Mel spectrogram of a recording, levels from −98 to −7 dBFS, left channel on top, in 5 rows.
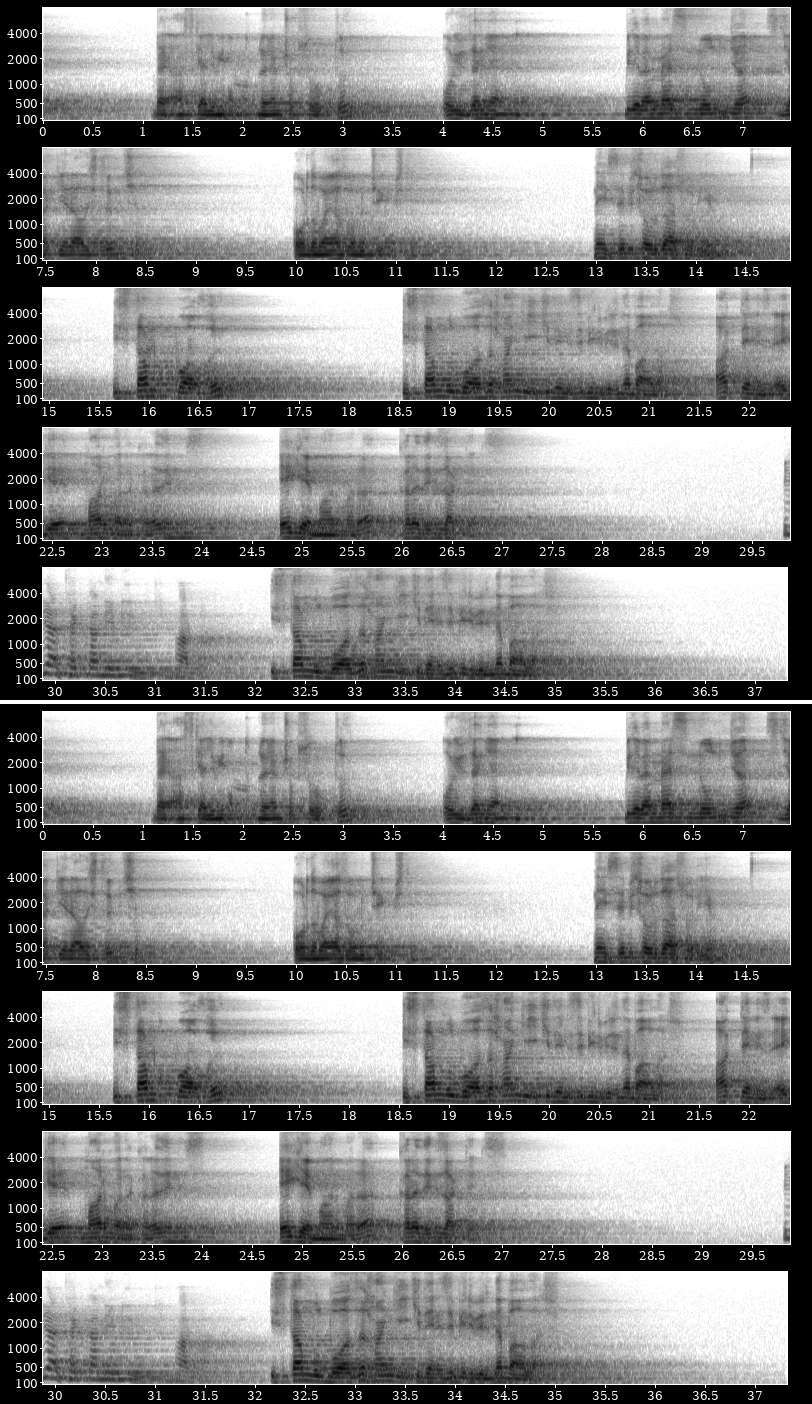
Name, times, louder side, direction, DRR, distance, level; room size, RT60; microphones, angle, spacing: voice 1, 1.1-3.1 4.0-4.8 5.8-8.5 10.0-11.2 13.0-14.3 15.6-16.8 18.5-21.3 21.7-24.0 24.8-27.0 32.2-35.0, right 1 dB, 25° right, 6 dB, 0.7 m, -19 dB
voice 2, 1.6-2.0 4.4-4.5 15.9-16.7 29.8-31.5, equal, 10° left, 5 dB, 0.8 m, -31 dB
13.0 x 11.0 x 9.7 m, 2.4 s
head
